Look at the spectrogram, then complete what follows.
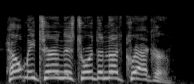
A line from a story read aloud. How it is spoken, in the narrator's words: Sabrina shouted to her sister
